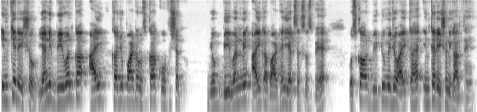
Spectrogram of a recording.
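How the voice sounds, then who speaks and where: A man's voice: a little high, normal speed, a little mellow. A man teaching a board-exam math lesson step by step, asking questions and answering them himself. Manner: asks rhetorical questions and answers them, self-correcting aloud.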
